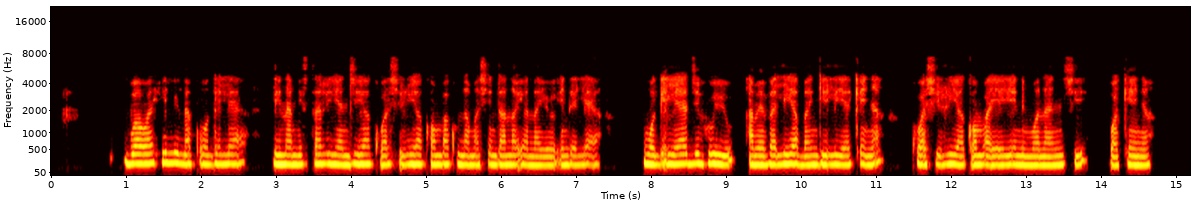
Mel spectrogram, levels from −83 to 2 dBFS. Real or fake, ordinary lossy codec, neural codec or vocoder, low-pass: fake; MP3, 48 kbps; codec, 16 kHz, 4 kbps, FunCodec, trained on LibriTTS, 50 frames a second; 7.2 kHz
